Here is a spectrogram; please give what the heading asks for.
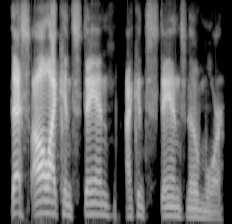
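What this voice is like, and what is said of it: Bad Popeye impression. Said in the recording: “Popeye ... Sorry for the bad impersonation.”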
